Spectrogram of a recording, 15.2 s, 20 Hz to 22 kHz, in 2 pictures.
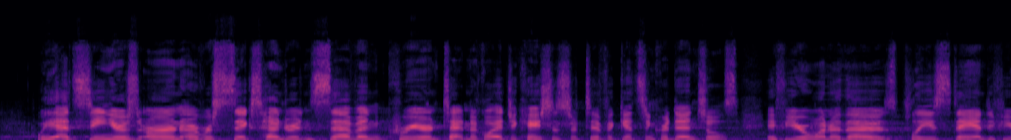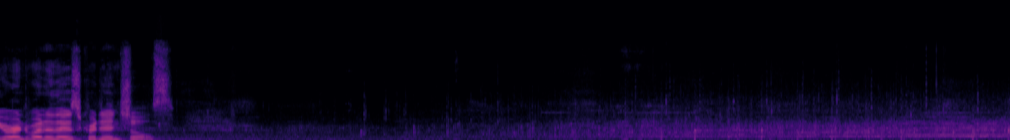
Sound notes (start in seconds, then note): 9.2 audience cheering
